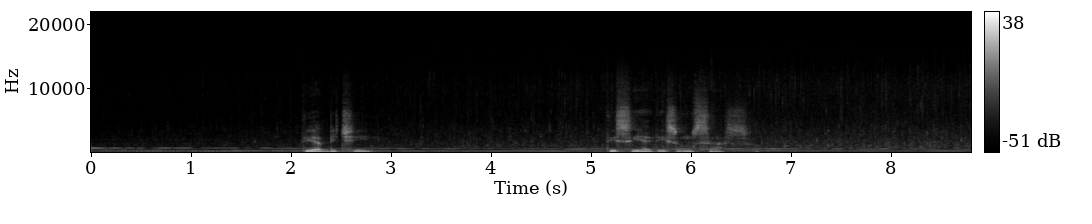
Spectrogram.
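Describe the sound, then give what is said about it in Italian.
A distant stream flows gently and steadily in a sunny, snow-covered mountain setting, a soft continuous wash of water, while a calm voice speaks twice over it in short phrases. “Un ruscello in lontananza scorre tranquillo.”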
